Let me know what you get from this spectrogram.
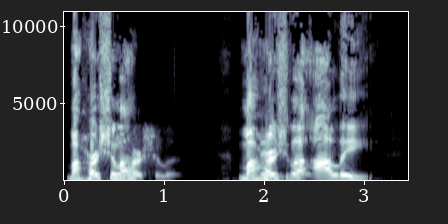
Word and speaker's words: Mahershala Ali: And in it is Mahershala. – Did I say it right? – Mahershala Ali.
